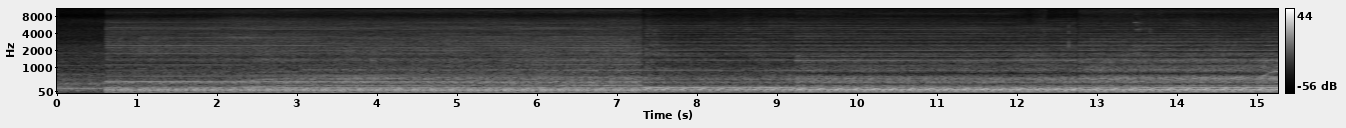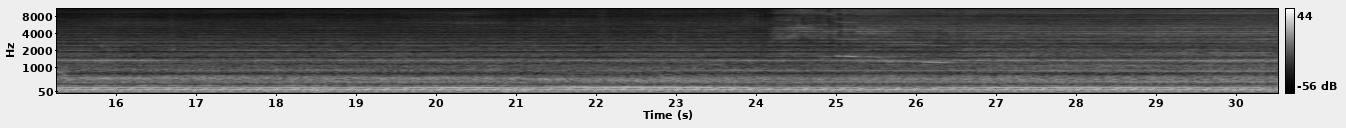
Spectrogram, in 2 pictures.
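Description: Ship's machinery running with a steady low hum and several steady tones. The sound changes character about seven seconds in, as an inflatable boat is lowered over the side on the ship's crane.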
